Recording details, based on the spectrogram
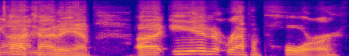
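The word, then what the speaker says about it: Ian Rapoport: Ian Rappaport is how it should be pronounced, by the way, because it seems kind of French.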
